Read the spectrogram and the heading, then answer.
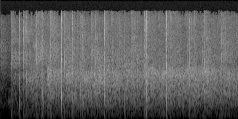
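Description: A church audience applauds the worship team steadily, with dense, overlapping hand claps and a few sharper individual claps standing out in a fairly even rhythm. The clapping is moderately loud, and no voices rise above it.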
